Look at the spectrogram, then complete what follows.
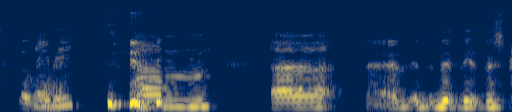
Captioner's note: laughs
